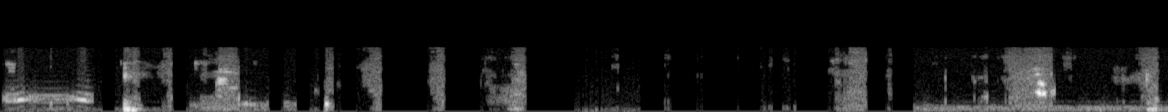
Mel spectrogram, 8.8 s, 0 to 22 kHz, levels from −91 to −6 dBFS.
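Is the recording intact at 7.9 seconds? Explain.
No. From 7.9 s to the end at 8.76 s, the echo canceller likely mistook overlapping talk for loudspeaker echo and turned the near talker down with it. This is speech suppressed in double talk: the voice sinks by as much as around 30 dB.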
